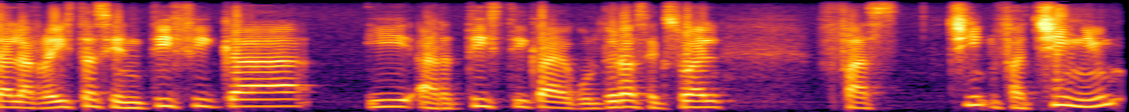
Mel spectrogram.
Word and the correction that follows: Fascinum: Este, en latín la pronunciación es fascinum.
